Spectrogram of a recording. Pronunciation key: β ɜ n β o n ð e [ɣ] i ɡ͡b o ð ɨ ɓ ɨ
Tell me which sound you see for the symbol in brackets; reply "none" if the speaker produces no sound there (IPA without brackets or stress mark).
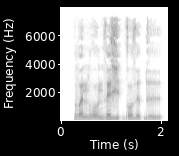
ɣ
